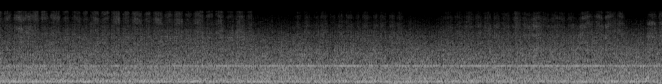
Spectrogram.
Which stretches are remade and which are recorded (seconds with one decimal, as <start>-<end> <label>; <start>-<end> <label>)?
0.0-6.6 recorded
